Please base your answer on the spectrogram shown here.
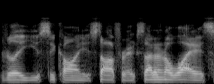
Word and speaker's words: Stofferex: Oh yeah, by the way, it's technically pronounced Stofferex. I know a lot of people say Stofferex, which is acceptable, but the way I see it, it's Stofferex. Okay, I figured. Like I said, when some people ask me, like, oh, how do you pronounce it? Well, it's basically like the word stove, except it's stove and then a Rex.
